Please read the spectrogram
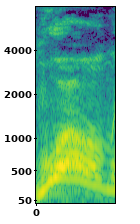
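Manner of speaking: loud, high engine whoom; imitated bike roar. Telling how the bike took off, imitated roar. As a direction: mimic a bike suddenly opening up. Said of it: "them bikes scream".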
